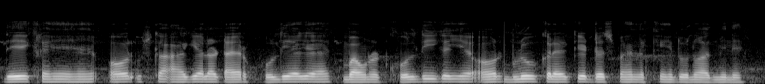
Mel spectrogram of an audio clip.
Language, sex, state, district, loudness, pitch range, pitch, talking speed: Hindi, male, Uttar Pradesh, Jyotiba Phule Nagar, -19 LUFS, 115-125 Hz, 120 Hz, 220 wpm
